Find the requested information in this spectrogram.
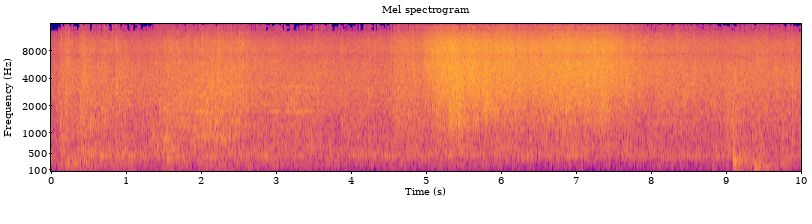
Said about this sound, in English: And also your body tell it's enough, you put icy water on your body.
